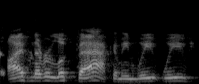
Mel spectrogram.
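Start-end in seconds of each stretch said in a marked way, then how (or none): none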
